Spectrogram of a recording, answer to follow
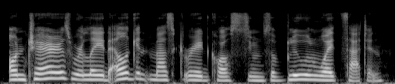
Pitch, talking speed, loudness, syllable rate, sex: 210 Hz, 180 wpm, -15 LUFS, 5.9 syllables/s, female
